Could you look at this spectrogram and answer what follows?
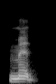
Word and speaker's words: Ahmad: Por ejemplo, mi nombre no es Ahmad, es Ahmad. Igual, cualquier palabra tiene el ha, hace falta pronunciarla.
